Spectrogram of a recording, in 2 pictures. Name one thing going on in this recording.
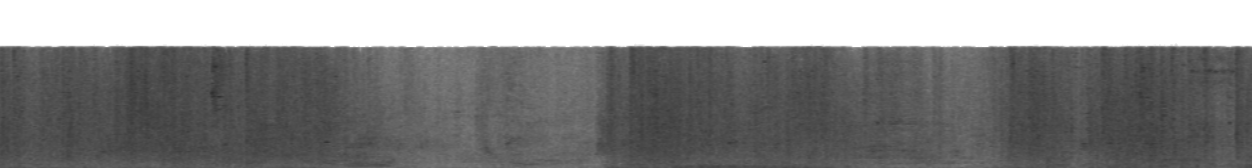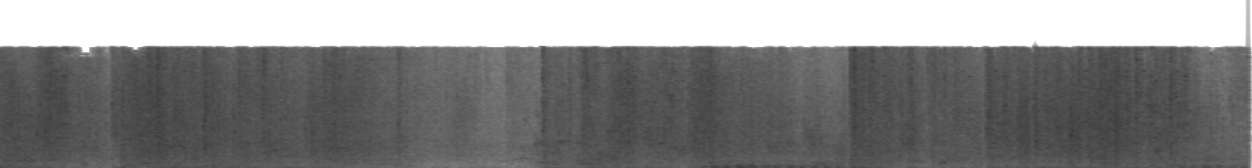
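Magic blasts crackle and boom in rapid bursts.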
